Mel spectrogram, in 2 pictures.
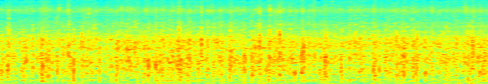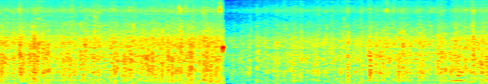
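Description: Steady rain falling, which drops suddenly to a softer level about seven seconds in.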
